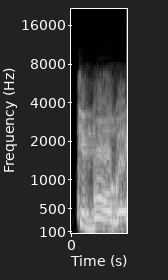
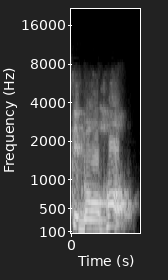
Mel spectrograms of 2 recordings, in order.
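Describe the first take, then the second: First: The middle consonant is a hard G sound. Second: The middle consonant is a soft H sound. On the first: The speaker calls it wrong. "you still saying Tibogo" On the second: The speaker calls it right. "the pronunciation of Tibogo is Tiboho"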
